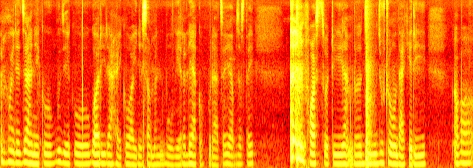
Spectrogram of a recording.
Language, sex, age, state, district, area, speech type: Nepali, female, 45-60, West Bengal, Kalimpong, rural, spontaneous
